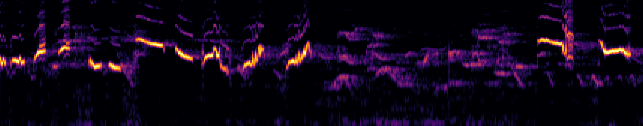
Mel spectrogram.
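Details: Oriental magpie-robin (kacer) singing a fast, varied song used to prompt other birds to sing: clear whistled and chirping notes, rising and falling, in quick bursts about three per second with brief gaps, against a quiet background.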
